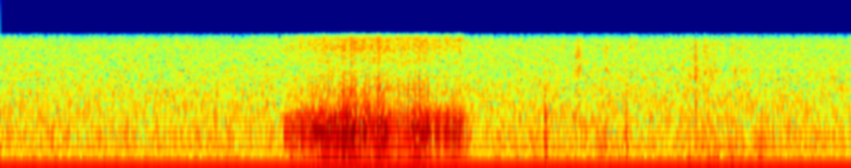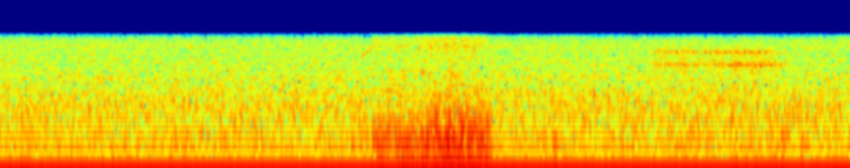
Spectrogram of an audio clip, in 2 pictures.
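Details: Male Pomeranian passed out asleep indoors, snoring: two soft, breathy low snore bursts, the first around two to three and a half seconds, the second near nine to ten seconds, with quiet room hiss between them.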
